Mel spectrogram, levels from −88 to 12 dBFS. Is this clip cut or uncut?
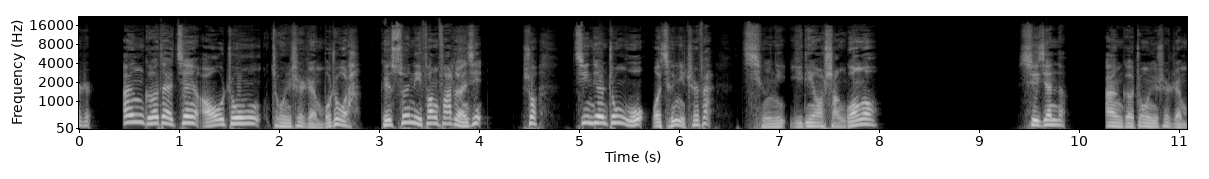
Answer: uncut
